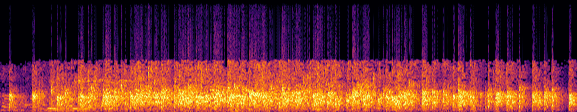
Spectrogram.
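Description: A crowd at the Study Center breaks into sustained applause for the guest who hosted the week, a loud, dense wash of many hands clapping at once that holds steady for several seconds.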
